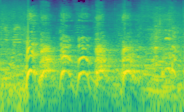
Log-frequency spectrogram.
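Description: A guard dog barks in a quick run of sharp, loud, close barks during training after a mock theft, preceded by a brief thump.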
